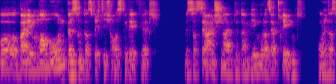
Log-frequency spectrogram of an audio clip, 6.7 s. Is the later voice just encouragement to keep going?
Yes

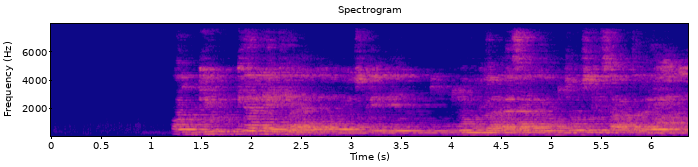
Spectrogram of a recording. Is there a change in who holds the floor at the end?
Yes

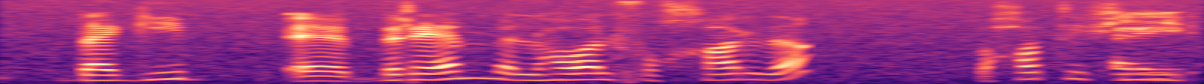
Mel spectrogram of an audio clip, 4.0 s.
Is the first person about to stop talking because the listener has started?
No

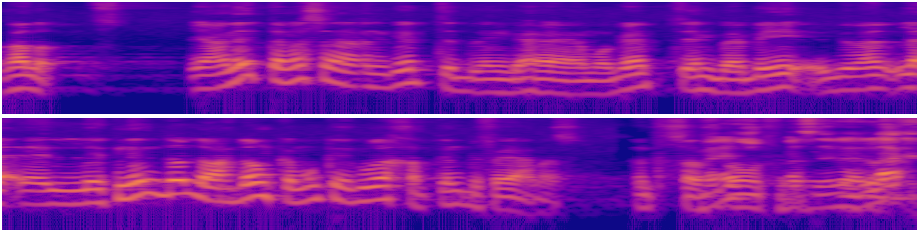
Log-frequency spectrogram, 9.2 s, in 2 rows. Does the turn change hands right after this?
Yes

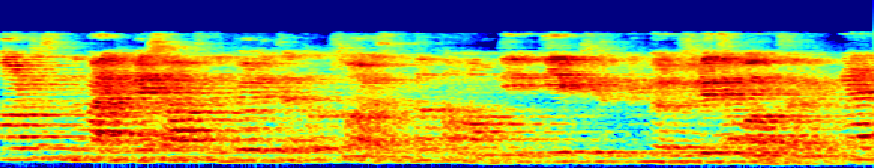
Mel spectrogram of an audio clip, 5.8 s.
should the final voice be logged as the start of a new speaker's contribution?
Yes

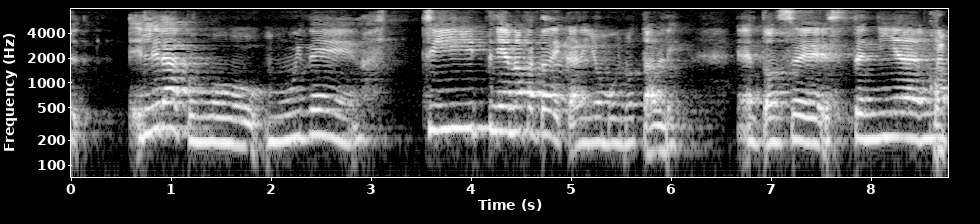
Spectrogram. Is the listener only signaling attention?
Yes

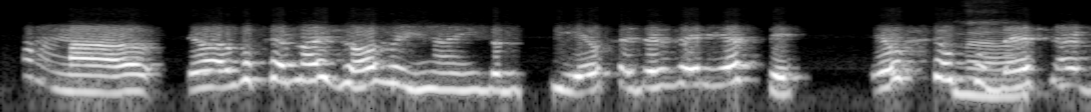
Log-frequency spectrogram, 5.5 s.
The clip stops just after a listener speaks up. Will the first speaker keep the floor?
Yes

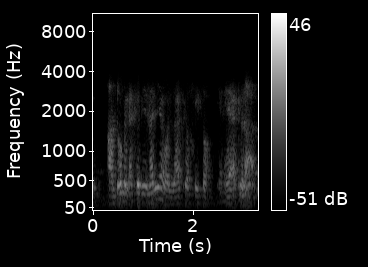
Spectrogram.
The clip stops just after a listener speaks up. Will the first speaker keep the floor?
No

